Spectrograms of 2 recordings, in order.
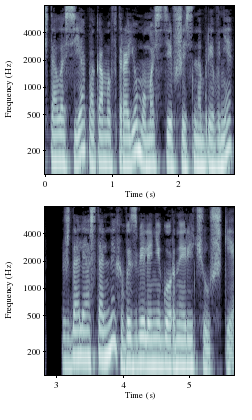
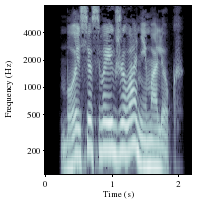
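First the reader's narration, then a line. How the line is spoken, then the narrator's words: Grumble. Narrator (Russian): буркнула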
